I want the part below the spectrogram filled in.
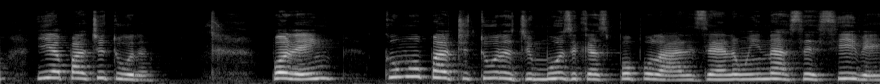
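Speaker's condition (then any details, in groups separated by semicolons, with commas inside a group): Amyotrophic lateral sclerosis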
